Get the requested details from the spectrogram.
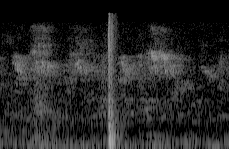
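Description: A cardboard box thuds onto a wooden floor.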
